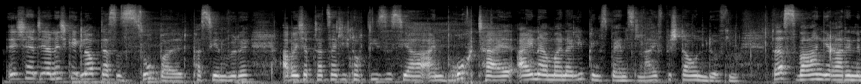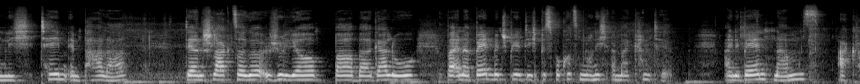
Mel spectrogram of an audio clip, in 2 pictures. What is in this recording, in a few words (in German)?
Anmoderation; Schorndorfer Konzert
